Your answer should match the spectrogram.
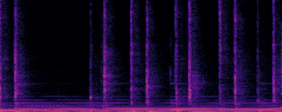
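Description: Quick, uneven run of clicks from the round plastic keys of a desk calculator as numbers are punched in, about eight to ten presses a second, over soft background music.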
